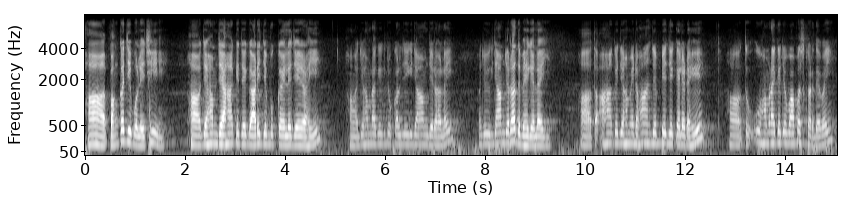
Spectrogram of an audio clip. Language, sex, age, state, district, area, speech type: Maithili, male, 45-60, Bihar, Sitamarhi, urban, spontaneous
